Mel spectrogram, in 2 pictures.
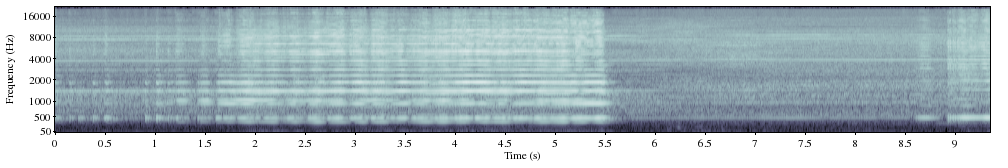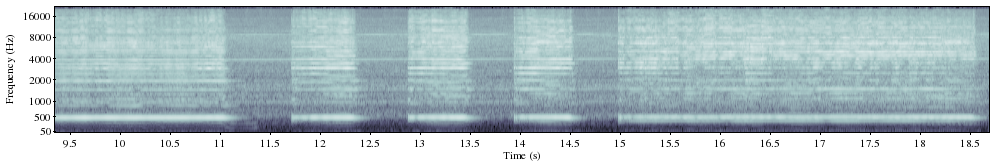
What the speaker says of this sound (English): we'll have to Dremel it and create a little dint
